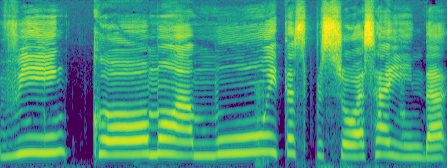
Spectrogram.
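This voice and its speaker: The woman's fairly even intonation comes through on a very clean recording with a silent background. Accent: Galician. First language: Galician (speaking Portuguese). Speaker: foreign journalist, weekly commentator. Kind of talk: radio panel commentary.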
